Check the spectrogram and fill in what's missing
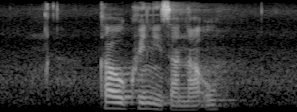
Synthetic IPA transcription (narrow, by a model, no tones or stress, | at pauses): kʰaukʰwinisana̰ʔu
